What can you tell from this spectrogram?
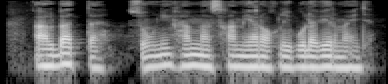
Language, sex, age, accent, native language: Uzbek, male, 25-34, Farg'ona, Uzbek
